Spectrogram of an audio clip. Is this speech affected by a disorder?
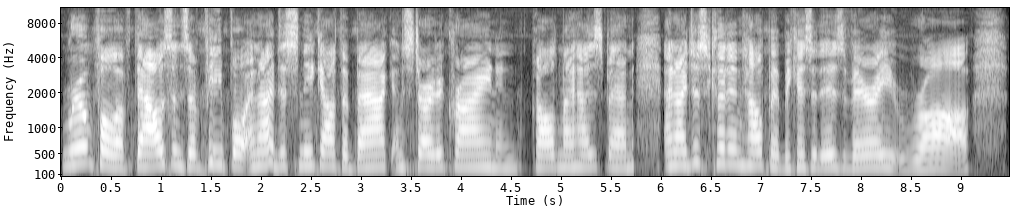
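Yes: cleft palate; cleft palate from birth, extensive speech therapy in childhood; radio interview not easy, must concentrate to keep speech clear; must concentrate to make speech clear enough.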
